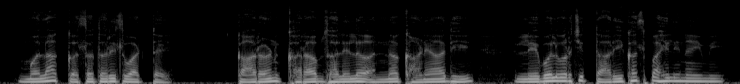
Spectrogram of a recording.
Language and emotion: Marathi, sad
